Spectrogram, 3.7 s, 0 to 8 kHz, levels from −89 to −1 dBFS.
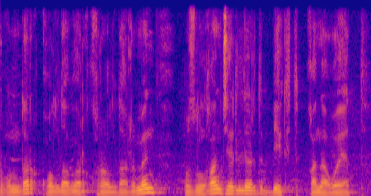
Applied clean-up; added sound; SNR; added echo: none; none; none; none.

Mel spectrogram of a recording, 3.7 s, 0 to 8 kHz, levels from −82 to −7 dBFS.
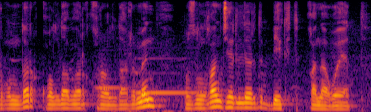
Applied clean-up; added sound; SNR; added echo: none; Subway, metro, underground / Doorbell; 10 dB; none.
